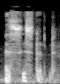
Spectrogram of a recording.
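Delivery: breathy whisper on the word assistant; whispered aside. Acted. Max whispering to the listener about his new assistant. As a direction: let the last word slip out as a sly whisper.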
